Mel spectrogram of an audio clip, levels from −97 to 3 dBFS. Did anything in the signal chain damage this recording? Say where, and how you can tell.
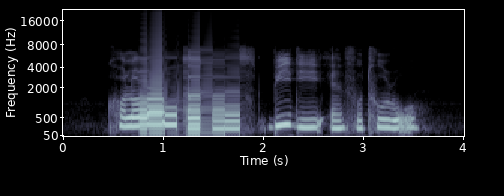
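Yes: robotic sound from repeated short buffers, 0.76 to 1.82 s. The speech collapses into a rigid metallic buzz at 100 Hz, likely from buffer underruns, with a roughly 10 ms block replayed over the whole stretch instead of fresh audio, overlaying that fixed pitch.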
